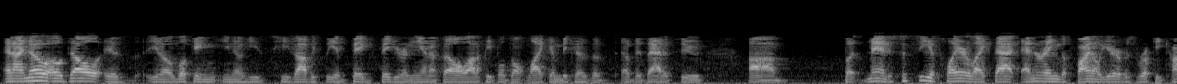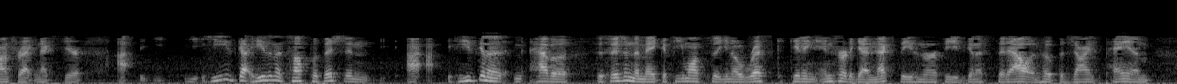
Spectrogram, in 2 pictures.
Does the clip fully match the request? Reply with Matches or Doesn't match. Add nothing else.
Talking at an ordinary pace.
Doesn't match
